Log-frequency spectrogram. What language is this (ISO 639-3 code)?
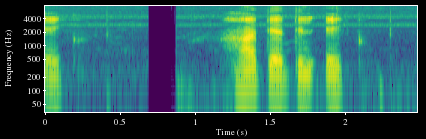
mar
